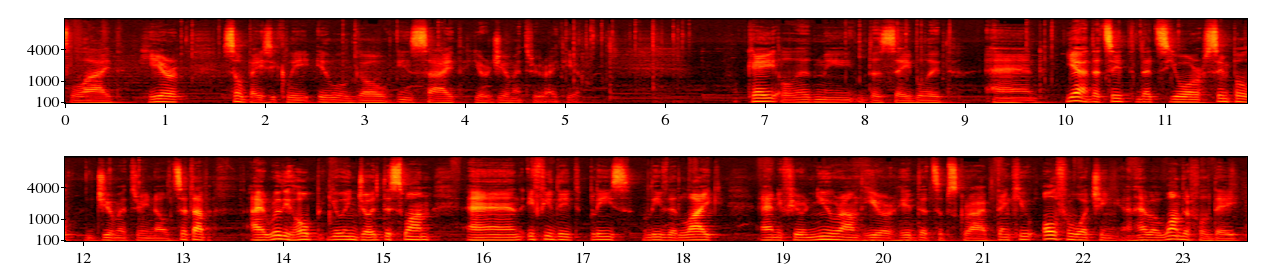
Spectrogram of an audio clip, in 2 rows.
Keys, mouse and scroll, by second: 1.0 alt+click, 2.6 click, 3.2 middle click, 3.7-4.1 scroll down 1, 4.9 click, 5.3 middle click, 5.8 Tab, 7.7 click, 8.3-8.7 scroll down 3, 8.7 middle click, 9.7-10.3 scroll down 2, 10.3 scroll up 2, 10.6 shift+middle click, 11.0-11.9 middle drag, 12.1 shift+middle click.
